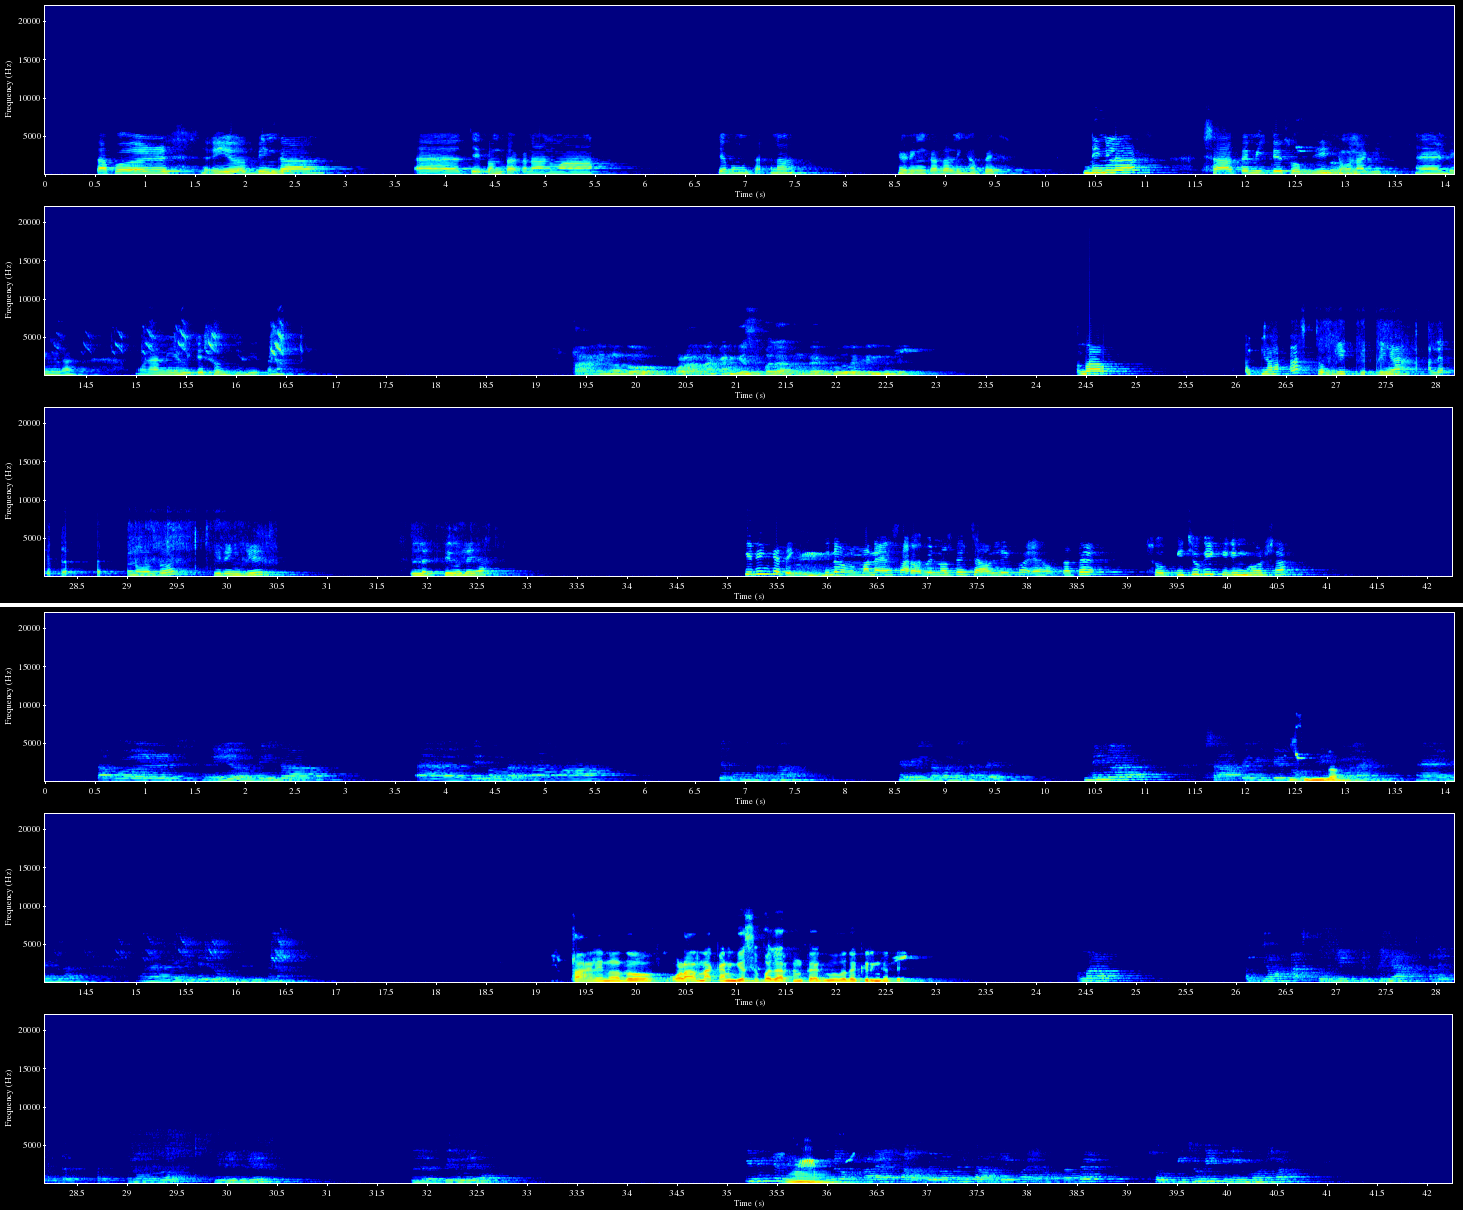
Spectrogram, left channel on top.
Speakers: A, on the left; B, on the right.
A: ᱛᱟᱨᱯᱚᱨ ᱤᱭᱟᱹ ᱵᱮᱸᱜᱟᱲ ᱮᱸᱜ ᱪᱮᱜ ᱠᱚ ᱢᱮᱛᱟᱜ ᱠᱟᱱᱟ, ᱱᱚᱣᱟ ᱪᱮᱜ ᱠᱚ ᱢᱮᱛᱟᱜ ᱠᱟᱱᱟ ᱦᱤᱲᱤᱧ ᱠᱟᱫᱟᱞᱤᱧ ᱦᱟᱯᱮ, ᱰᱤᱝᱞᱟᱹ, ᱥᱟᱜ ᱛᱮ ᱢᱤᱜᱴᱮᱜ ᱥᱚᱵᱽᱡᱤ,
B: ᱵᱤᱞᱟ
A: ᱚᱱᱟ ᱜᱮ ᱦᱮᱸ ᱰᱤᱸᱝᱞᱟ᱾ ᱚᱱᱟ ᱱᱤᱭᱮ ᱢᱤᱜᱴᱮᱜ ᱥᱚᱵᱽᱡᱤ ᱦᱩᱭᱩᱜ ᱠᱟᱱᱟ᱾
B: ᱛᱟᱦᱮ ᱞᱮᱱᱟ ᱫᱚ, ᱚᱲᱟᱜ ᱨᱮᱱᱟᱜ ᱠᱟᱱ ᱜᱮᱭᱟ ᱥᱮ ᱵᱟᱡᱟᱨ ᱠᱷᱚᱱ ᱯᱮ ᱟᱹᱜᱩ ᱠᱟᱫᱟ ᱠᱤᱨᱤᱧ ᱠᱟᱛᱮᱜ?
A: ᱵᱟ ᱧᱟᱢ ᱥᱚᱵᱽᱡᱤ ᱠᱤᱨᱤᱧᱟ <unintelligible> ᱟᱞᱮ <unintelligible> ᱱᱚᱣᱟ ᱫᱚ ᱠᱤᱨᱤᱧ ᱜᱤ ᱞᱟᱹᱠᱛᱤ ᱟᱞᱮᱭᱟ᱾ ᱠᱤᱨᱤᱧ ᱠᱟᱛᱤ
B: ᱦᱩᱸ
A: ᱜᱤ ᱛᱤᱱᱟᱹᱜ ᱢᱟᱱᱮ ᱟᱨ ᱟᱵᱮᱱ ᱱᱚᱛᱮ ᱪᱟᱣᱞᱮ ᱠᱷᱚᱡ ᱮᱦᱚᱵ ᱠᱟᱛᱮᱜ ᱥᱚᱵ ᱠᱤᱪᱷᱩ ᱜᱤ ᱠᱤᱨᱤᱧ ᱵᱷᱚᱨᱥᱟ᱾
